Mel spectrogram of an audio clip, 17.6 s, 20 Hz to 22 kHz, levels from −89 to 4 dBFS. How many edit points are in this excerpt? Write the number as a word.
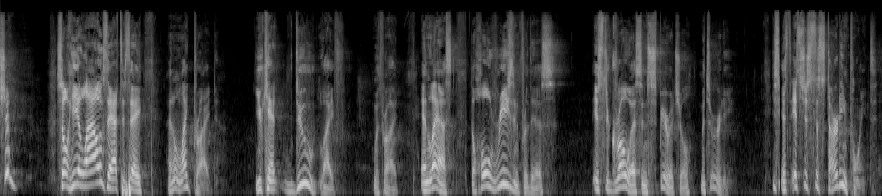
two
